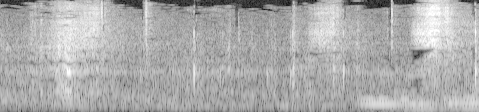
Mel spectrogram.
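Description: A hand screwdriver turning a small screw into a robot's chassis, making short rasping scrapes about half a second in and again near the end, with a few light clicks between.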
